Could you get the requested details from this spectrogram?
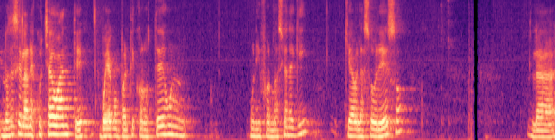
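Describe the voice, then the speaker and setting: Sign language teacher on a video call, patient and explanatory, mid-pitched voice with a roomy echo. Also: a little mellow. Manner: patient, explanatory, often checks in with "¿cierto?". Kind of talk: online class explanation.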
